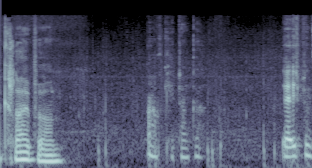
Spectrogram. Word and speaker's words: Clybourne: Ja, wie spricht man das aus? Clayburn? Clyburn.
